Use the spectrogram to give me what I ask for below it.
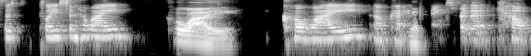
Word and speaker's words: Kauai: awareness in what's the place in hawaii kauai kawaii okay thanks for the help with the pronunciation so michael's services include massage therapy life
